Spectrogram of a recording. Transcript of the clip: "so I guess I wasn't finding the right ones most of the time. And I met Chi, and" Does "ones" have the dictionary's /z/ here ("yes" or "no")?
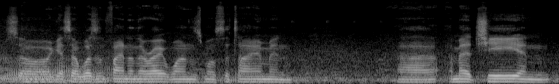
yes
